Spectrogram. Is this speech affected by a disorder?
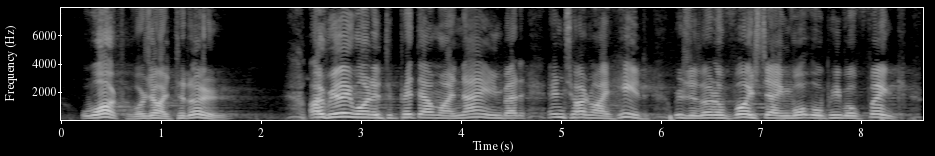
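Yes: cerebral palsy; limbs a little shaky.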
